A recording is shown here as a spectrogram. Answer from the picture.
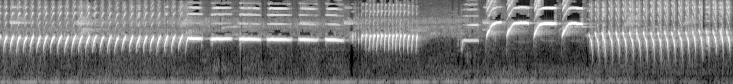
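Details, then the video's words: Red Belgian canary in strong training song: a quick rolling trill, then a slower series of pure whistled notes, a low buzzy burst, a brief pause, high upward-flicked chirps, and a final rapid trill. "Canário belga vermelho canta muito gargata profunda e intensa para treinar"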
